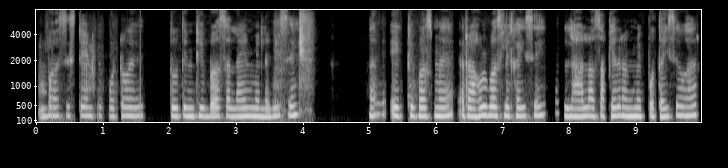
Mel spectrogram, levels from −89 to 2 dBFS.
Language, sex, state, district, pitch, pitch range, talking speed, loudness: Chhattisgarhi, female, Chhattisgarh, Raigarh, 225 Hz, 220-230 Hz, 175 wpm, -19 LUFS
